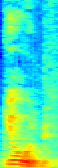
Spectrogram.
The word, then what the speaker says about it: cute: अब जैसे यहाँ पे CUTE, क्यूट, क्योंकि यहाँ पे यू का उच्चारण करना है आपको, तो ध्यान रखना है यहाँ पे ई जो है साइलेंट का काम कर रहा है, और यहाँ पे यू जो इसका ओरिजिनल प्रोनाउंसिएशन होता है वही आपको यूज में लेना है, क्यूट, काइट। जैसे एक स्पेलिंग है नाइस,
